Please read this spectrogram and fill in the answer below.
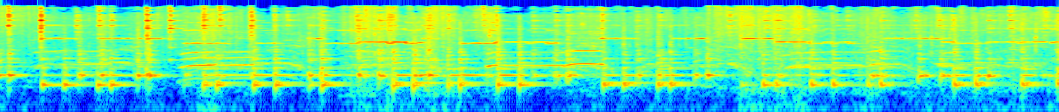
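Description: Matsuri-bayashi festival music played on a float: a high bamboo flute melody with sliding notes over a steady, busy beat of taiko drums.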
